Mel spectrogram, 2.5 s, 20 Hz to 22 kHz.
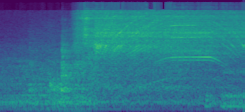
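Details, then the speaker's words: Dental drill starting up with a steady high-pitched whine, slicing the distal contact of maxillary primary molar 65 to create proximal space for a Hall technique stainless steel crown; slight bleeding expected. "Just three or four of slicing and you would feel that the contacts are big and there would be slight bleeding over here."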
